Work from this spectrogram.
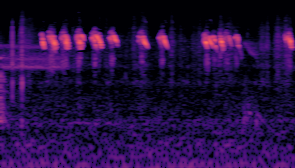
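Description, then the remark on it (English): A grassland bird sings a rapid series of bright, high chirps in quick bursts, clear over a faint steady insect hum in the background. “nowhere else in North America, birds such as the bobolink seek out grasslands to raise their young, deftly hiding their nests within the dense vegetation.”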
